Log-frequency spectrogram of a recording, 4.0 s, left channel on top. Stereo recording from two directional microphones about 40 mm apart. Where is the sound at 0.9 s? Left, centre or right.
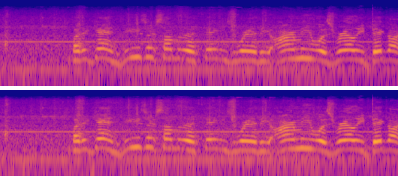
Centre.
